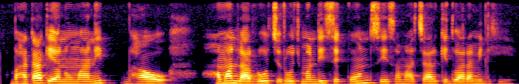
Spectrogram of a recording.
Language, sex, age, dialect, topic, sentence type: Chhattisgarhi, female, 46-50, Eastern, agriculture, question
